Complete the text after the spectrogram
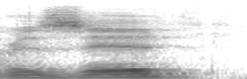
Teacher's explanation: We're stressing on the zid syllable, and again, we have another Z sound for our letter S. And then this DU, residual, is a J sound.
